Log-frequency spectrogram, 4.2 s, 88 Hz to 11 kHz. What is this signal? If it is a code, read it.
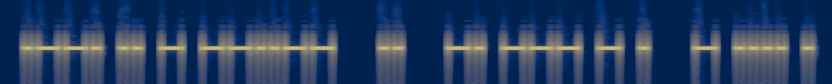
Morse code, heard as a keyed tone, about 34 wpm, 700 Hz. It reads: PIT, I NOTE THE
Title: A Sound Of Thunder 35wpm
